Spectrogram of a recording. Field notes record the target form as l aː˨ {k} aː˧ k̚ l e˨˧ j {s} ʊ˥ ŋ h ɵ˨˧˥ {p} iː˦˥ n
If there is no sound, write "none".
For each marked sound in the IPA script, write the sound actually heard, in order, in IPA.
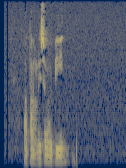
p, s, p

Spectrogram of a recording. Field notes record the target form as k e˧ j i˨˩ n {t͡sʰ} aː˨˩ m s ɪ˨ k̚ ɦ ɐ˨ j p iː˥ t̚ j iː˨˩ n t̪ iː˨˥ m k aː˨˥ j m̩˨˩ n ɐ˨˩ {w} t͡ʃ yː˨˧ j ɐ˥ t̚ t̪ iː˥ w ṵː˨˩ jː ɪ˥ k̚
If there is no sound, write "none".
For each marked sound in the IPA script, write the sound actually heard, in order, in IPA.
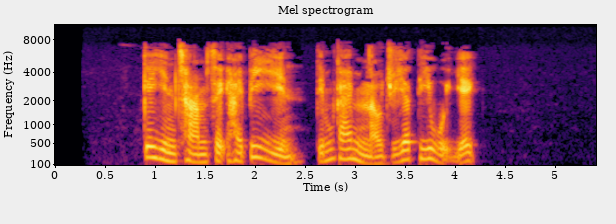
t͡sʰ, w

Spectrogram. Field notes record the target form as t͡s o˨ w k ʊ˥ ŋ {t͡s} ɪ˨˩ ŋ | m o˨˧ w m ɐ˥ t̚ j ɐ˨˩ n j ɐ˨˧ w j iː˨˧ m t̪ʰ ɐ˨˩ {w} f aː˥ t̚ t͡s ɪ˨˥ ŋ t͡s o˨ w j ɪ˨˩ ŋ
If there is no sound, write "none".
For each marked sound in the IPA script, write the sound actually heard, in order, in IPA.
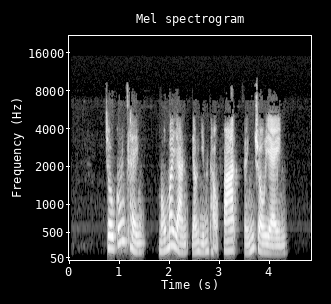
t͡sʰ, w

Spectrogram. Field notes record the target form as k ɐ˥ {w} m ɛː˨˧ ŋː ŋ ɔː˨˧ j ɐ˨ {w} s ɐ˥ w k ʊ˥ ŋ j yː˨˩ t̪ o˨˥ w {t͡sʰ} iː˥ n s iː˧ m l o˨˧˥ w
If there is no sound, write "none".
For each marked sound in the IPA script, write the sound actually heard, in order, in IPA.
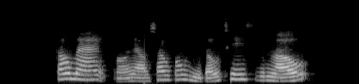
w, w, t͡sʰ

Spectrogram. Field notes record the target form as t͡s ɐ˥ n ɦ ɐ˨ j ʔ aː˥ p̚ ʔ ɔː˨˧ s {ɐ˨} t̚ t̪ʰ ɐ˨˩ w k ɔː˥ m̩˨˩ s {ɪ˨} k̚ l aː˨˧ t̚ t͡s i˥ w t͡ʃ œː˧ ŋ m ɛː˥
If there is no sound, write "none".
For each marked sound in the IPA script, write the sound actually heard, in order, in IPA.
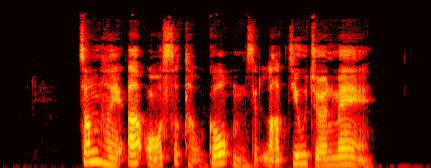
ɐ˥, ɪ˨

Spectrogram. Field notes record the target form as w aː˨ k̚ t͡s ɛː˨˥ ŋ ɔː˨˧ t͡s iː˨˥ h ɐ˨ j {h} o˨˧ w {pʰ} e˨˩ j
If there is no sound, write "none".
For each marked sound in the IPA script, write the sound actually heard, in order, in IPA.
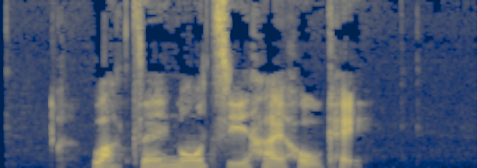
h, kʰ

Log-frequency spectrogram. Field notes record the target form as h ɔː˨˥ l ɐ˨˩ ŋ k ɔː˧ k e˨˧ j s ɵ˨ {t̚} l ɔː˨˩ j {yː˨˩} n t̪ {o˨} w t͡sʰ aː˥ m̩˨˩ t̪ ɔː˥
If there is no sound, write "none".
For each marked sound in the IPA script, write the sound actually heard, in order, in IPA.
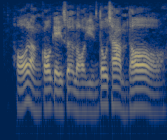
t̚, yː˨˩, o˥

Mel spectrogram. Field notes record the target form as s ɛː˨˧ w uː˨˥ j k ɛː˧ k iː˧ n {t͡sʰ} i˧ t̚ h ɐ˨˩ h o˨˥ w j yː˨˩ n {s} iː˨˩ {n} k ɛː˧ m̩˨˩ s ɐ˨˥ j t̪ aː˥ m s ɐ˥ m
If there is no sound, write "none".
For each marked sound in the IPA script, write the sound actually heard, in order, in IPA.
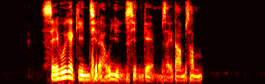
t͡sʰ, s, n

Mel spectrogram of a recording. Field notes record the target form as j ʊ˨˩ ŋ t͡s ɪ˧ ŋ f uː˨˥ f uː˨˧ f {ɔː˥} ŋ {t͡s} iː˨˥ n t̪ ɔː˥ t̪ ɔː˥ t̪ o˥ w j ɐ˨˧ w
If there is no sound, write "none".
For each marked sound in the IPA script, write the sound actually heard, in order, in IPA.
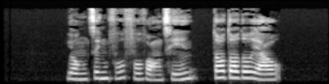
ɔː˨˩, t͡sʰ

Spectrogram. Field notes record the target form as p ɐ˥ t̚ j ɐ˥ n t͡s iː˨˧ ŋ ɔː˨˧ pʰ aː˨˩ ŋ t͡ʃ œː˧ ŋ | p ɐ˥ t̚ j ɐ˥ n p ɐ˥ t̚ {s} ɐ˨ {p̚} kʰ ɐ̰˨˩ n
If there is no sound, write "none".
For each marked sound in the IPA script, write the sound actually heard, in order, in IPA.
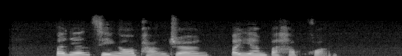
h, p̚

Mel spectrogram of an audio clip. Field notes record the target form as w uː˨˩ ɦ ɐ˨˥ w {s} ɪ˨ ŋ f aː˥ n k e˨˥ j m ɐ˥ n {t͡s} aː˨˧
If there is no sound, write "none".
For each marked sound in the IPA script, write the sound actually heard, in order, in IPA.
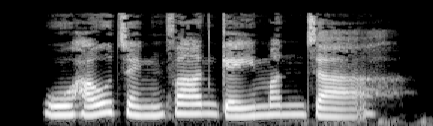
t͡s, t͡s

